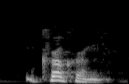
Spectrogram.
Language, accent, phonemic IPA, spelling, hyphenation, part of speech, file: English, Southern England, /ˈɡɹɒɡɹəm/, grogram, gro‧gram, noun, LL-Q1860 (eng)-grogram.wav
- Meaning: 1. A strong, rough fabric made up of a mixture of silk, and mohair or wool 2. A garment made from this fabric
